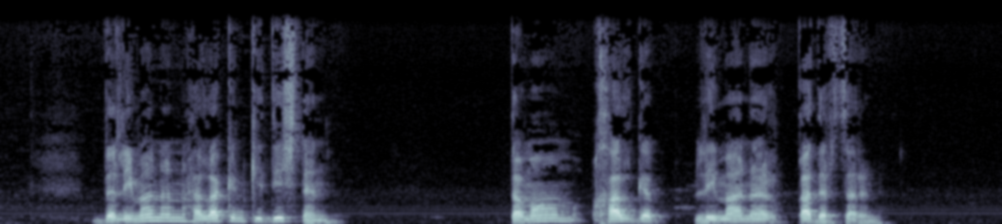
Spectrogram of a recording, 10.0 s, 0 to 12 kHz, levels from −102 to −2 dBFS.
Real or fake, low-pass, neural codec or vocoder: real; 10.8 kHz; none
